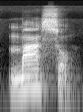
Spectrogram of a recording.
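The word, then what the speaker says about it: muscle: Donc, ce mot se prononce maso.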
